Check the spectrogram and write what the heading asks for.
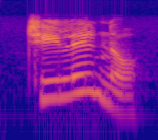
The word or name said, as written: chileno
